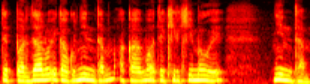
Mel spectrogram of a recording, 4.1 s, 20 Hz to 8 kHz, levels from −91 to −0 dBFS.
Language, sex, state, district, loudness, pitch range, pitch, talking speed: Wancho, male, Arunachal Pradesh, Longding, -15 LUFS, 160-180 Hz, 175 Hz, 175 wpm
